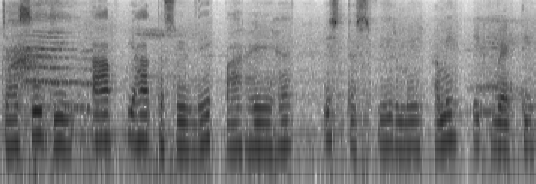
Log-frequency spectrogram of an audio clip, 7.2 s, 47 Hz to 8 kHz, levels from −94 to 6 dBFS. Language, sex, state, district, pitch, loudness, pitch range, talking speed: Hindi, male, Chhattisgarh, Raipur, 140 Hz, -19 LUFS, 135-160 Hz, 125 wpm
